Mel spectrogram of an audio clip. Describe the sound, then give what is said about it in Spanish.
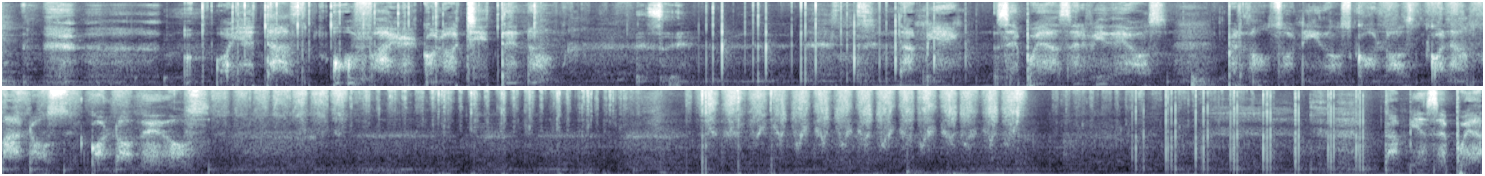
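ASMR tapping on a phone: quick, crisp fingernail taps and light scratches in uneven bursts throughout, with soft whispering and rubbing sounds mixed in. “hacer tapping, que es lo que está haciendo yo con el teléfono.”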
